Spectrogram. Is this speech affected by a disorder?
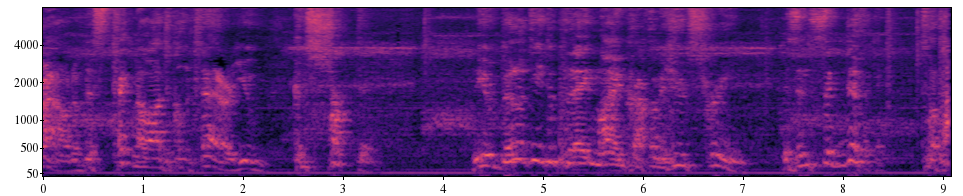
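No.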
